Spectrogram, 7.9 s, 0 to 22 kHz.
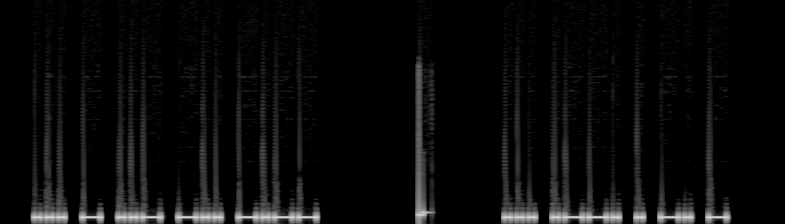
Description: Morse code, heard as a keyed tone, about 20 wpm, 700 Hz. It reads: STUDY SPENT
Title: Sets of 5 Words - New Word Drill - 20wpm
